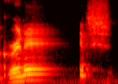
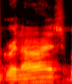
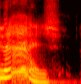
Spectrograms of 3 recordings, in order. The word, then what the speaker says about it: Greenwich: It's actually, I grew up Greenwich, but I chose the French pronunciation of Greenage, but I actually used Greenage.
